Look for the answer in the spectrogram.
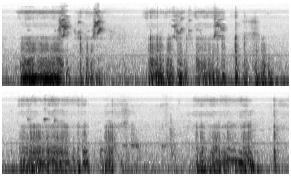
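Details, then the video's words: Small pet Yorkie snoring in repeated rough, low breaths about every three seconds, with some light snuffling and clicking noises mixed in. "Yorkie dog snoring"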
